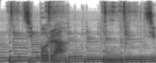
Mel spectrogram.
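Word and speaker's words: צִפּוֹרָה: imieniem biblijnym jest sephora żona mojżesza po hebrajsku wymawia się ją z pora pora dla chętnych żeby idealnie wymówić to imię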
